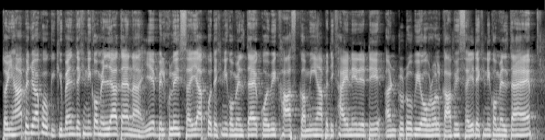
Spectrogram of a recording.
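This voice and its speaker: Casting: Indian man, somewhat high-pitched, informal tech video host walking viewers through a screen, English words mixed in. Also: level tone, a little fast, hardly any pauses. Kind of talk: casual screen-walkthrough review narration.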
